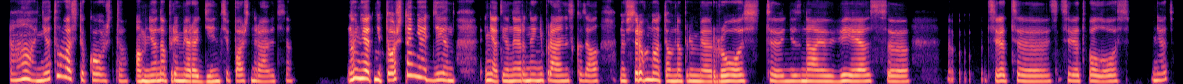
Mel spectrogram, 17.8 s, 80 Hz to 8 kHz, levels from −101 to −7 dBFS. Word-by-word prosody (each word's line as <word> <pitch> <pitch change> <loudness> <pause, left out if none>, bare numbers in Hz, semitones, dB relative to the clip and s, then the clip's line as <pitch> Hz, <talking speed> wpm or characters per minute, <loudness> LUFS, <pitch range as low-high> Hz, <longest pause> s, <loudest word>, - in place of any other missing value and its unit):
А, 235 +1 +2
нет 235 - +1
у 375 - +2
вас 295 -4 +1
такого, 220 -3 -2
что 200 0 -11
а 190 - +1
мне, 200 +1 +4
например, 205 -2 +2
один 185 +1 +1
типаж 205 -1 -6
нравится. 195 +1 -6 0.8
Ну 235 +4 +5
нет, 285 -3 +8
не 245 - +6
то 230 +4 +3
что 405 +9 0
ни 370 -3 +2
один, 225 -5 0 0.4
нет, 215 -4 +1
я, 200 - +1
наверное, 210 +1 +1
неправильно 205 -1 -1
сказала, 205 -1 -6 0.3
но 205 - -1
всё 200 +4 +1
равно 240 -1 +3
там, 200 -1 -1
например, 195 -2 0
рост, 200 +1 +1
э, 190 -2 -2
не 195 0 -1
знаю, 195 -1 0
вес, 195 0 0
э, 185 0 -1 0.6
э, 260 - -13 0.5
цвет, 200 0 -3
э, 190 -1 -2
цвет 205 -2 -6
волос, 195 0 -4 0.3
нет? 225 +3 -6
205 Hz, 140 wpm, -24 LUFS, 195-220 Hz, 0.8 s, нет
